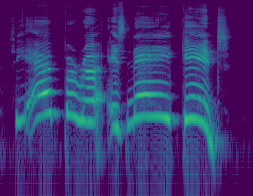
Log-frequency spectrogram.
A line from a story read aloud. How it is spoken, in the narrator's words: They shouted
